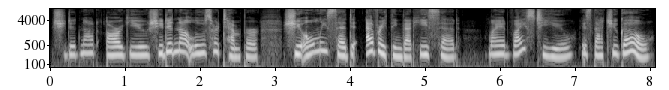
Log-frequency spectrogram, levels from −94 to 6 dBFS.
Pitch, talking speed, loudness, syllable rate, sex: 240 Hz, 195 wpm, -18 LUFS, 4.9 syllables/s, female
